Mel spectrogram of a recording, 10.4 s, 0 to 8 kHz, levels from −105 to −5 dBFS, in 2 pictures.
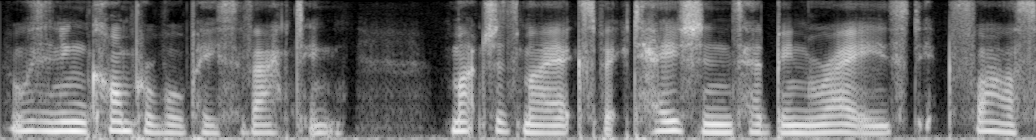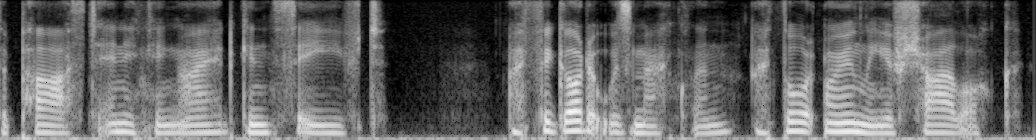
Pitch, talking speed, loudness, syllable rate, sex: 175 Hz, 180 wpm, -20 LUFS, 5.7 syllables/s, female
